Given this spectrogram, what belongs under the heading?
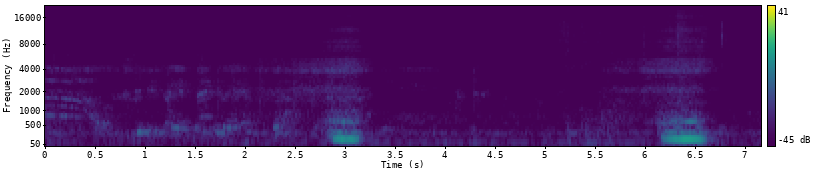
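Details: Father asleep and snoring, filmed because he did not believe he snores: two low, deep snoring breaths about three seconds apart, with faint room sounds between.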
